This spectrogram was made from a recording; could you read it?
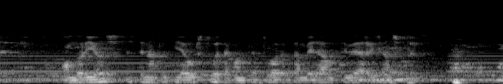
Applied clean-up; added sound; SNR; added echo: none; Wind instrument, woodwind instrument; 15 dB; reverberation time 0.5 s.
